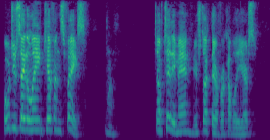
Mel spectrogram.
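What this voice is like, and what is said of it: Southern American accent. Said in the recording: “I do have the Southern accent”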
